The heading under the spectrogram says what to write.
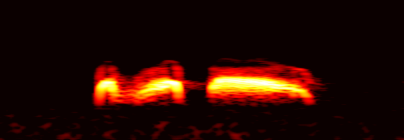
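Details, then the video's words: Spotted dove lure bird cooing to provoke singing: a brief hooked note sliding into a rising hum, then a long steady rolled purr, close and clean. "cu gáy kích boi hiệu qus/ tiếng chim cu mồi gáy sung, tiếng thúc + hay gọi"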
